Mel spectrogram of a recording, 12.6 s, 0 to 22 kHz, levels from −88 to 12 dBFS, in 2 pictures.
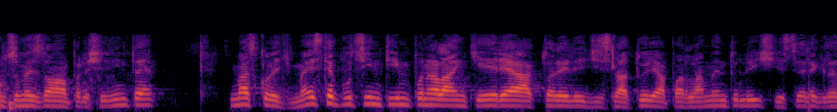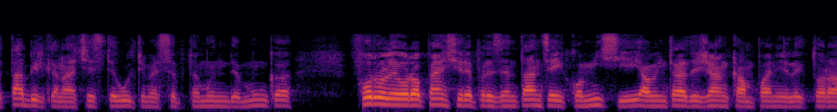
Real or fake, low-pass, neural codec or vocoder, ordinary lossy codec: real; 7.2 kHz; none; Opus, 64 kbps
